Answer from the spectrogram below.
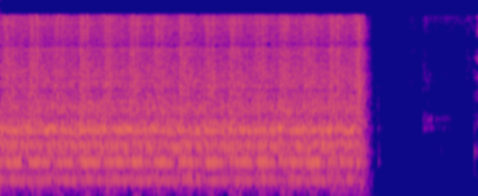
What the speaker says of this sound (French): Alors tentons un point zigzag.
